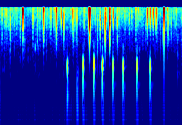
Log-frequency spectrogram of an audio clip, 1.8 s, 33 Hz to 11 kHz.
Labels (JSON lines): {"label": "biophony, knock", "recorder": "SoundTrap 600 or HydroMoth"}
